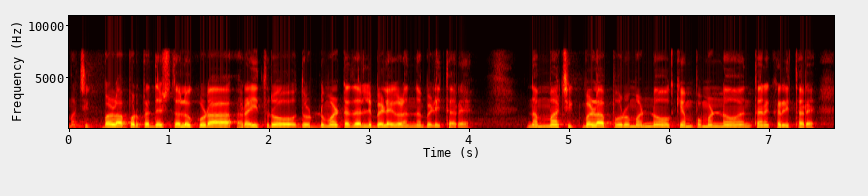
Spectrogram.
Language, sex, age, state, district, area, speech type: Kannada, male, 30-45, Karnataka, Chikkaballapur, urban, spontaneous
